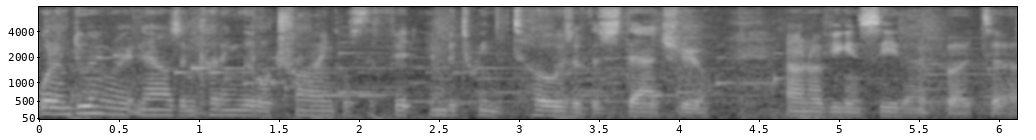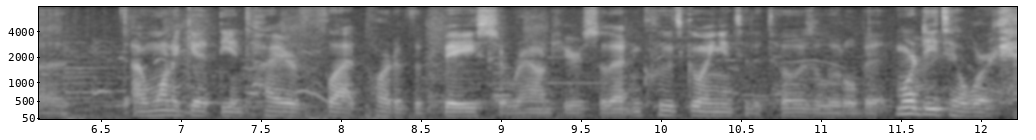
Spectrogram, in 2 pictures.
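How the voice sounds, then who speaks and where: A man's voice: lowish voice, brisk. Casual man narrating over music. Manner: informal, self-admittedly impatient. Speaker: craft vlogger.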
